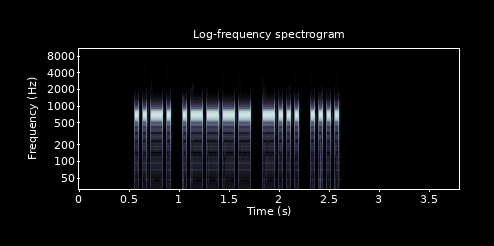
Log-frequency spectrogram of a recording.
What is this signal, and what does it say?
Morse code, heard as a keyed tone, about 30 wpm, 700 Hz. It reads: F1BH
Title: DXCC-100 Call Signs - 4 Characters - Repeated 2x - 30wpm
